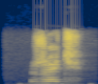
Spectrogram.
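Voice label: "жӧч", Komi, female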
